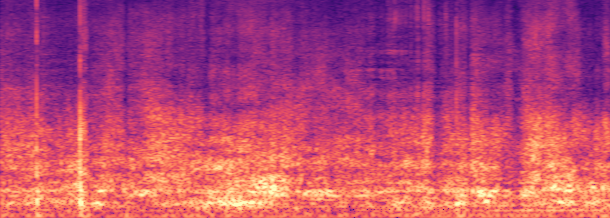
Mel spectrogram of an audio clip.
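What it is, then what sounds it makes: Foam microphone windscreen being scratched. Fingertips of both hands rub and scratch a black foam windscreen on a white microphone, making a steady, muffled, wind-like rumble. The sound is mostly low and dull, with a few brief sharper scratches near the start and gentle swells in loudness throughout.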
